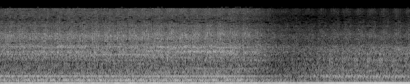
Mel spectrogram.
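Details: Porsche 986 Boxster flat-six restarting after engine-out IMS bearing, starter, oil separator and intake gasket replacement with cleaned intake and valves: smooth, regular idle pulse about four beats a second, no knocks or misses; healthy idle, little exhaust smoke.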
